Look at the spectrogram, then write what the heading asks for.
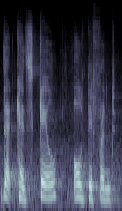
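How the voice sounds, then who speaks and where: A woman's voice: medium pitch, steady tone, a little slow, warm tone, in a large hall, slight background noise. A Singaporean woman in her later years, speaking reflectively in an interview and often repeating words as she thinks. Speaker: guest, hotel group co-founder. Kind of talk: casual interview talk.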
